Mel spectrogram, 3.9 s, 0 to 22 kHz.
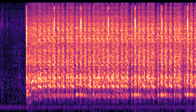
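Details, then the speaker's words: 2014 Ford Explorer 3.5 L crank no-start, after dead battery replaced, with fuel pressure, injector pulse and spark present; starter churns at a fast uneven rhythm, engine stumbling as if trying to catch but never firing, from fuel-fouled spark plugs. "we're not missing anything and we can H hear that Cadence kind of started to catch on it wasn't doing that earlier no it was not"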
